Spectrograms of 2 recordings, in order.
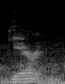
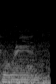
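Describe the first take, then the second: First: The name rhymes with Aaron. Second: The name ends with an 'and' sound. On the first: This is how the inventor said his name. "so I guess the proper pronunciation would be M one Garen" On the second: This is the popular way people say the rifle's name. "but I don't like that. I like Garand"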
